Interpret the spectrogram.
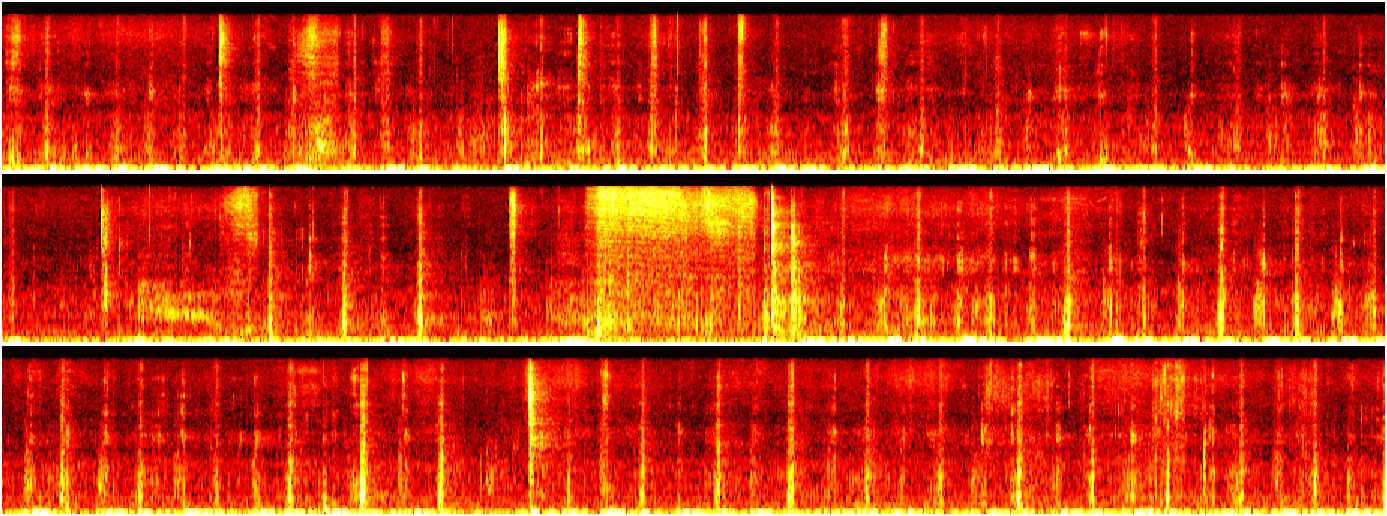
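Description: Close-miked chewing, biting and lip-smacking of a person eating, with many small wet clicks throughout. A louder, brief rush of noise comes about halfway through.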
